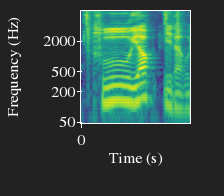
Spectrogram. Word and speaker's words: 附逆: 대해서 알아보도록 하겠습니다이 단어 우리가 부역이라고 읽습니다 앞에가 장음이 명사로서 국가에 반역이 되는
